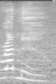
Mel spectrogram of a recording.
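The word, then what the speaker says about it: Ramuh: They look like gisselcreens, floating ones, that worship the primal Ramu. Ramu, that's how you say that name. We gotta remember that. Because I'll call them everything under the sun, but Ramu. H is silent.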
